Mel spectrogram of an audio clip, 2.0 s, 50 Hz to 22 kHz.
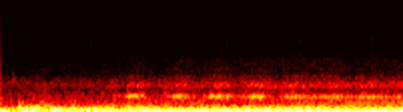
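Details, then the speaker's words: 600 hp built turbo Honda Civic Si with 4.3 final drive, driving with downshifts: deep engine rumble with faint steady straight-cut gear whine above it; normal straight-cut gearbox sound. "Oof, that straight cut gear though."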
